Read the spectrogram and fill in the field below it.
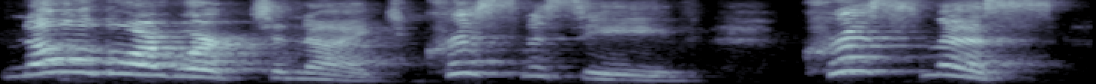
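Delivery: rally the workers merrily; jovial cry. A narrator's reading. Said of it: "cried old Fezziwig".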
